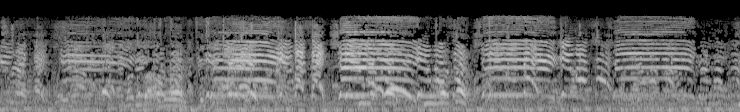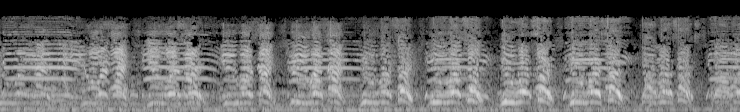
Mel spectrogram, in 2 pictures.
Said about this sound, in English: Their pathetic screeching chants are now competing with patriots chanting out, USA! USA!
